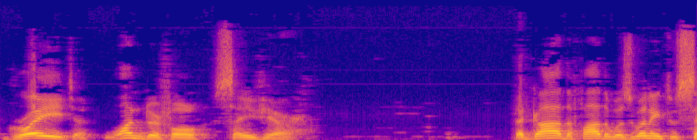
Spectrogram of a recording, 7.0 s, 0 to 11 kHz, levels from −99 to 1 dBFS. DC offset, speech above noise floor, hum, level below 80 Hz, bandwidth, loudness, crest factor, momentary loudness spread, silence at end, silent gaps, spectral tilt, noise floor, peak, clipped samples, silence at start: under 0.1%; 46 dB; none; -66 dBFS; 9.2 kHz; -19 LUFS; 16 dB; 14 LU; 0 s; none; -6 dB/octave; -64 dBFS; -4 dBFS; under 0.1%; 0 s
